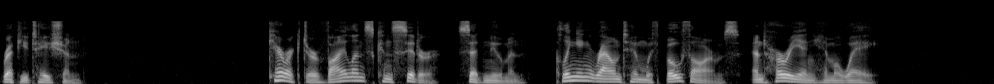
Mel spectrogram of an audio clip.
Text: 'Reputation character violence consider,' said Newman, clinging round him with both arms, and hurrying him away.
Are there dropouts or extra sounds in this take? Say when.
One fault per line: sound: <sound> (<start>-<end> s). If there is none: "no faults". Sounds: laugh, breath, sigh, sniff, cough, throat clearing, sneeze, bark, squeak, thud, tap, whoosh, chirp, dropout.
no faults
